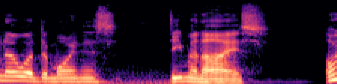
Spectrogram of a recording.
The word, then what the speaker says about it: Des Moines: Demon Eyes. Oh, is it Demon Eyes? I always said Demonies because it's spelled.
